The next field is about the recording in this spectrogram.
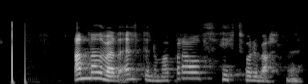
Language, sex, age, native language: Icelandic, female, 40-49, Icelandic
